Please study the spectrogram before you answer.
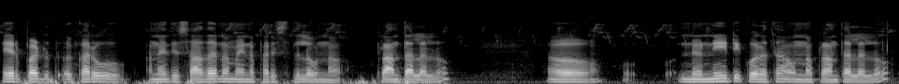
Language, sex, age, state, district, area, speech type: Telugu, male, 30-45, Telangana, Karimnagar, rural, spontaneous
